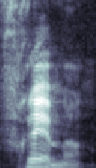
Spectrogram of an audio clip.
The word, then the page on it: frema: fremo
